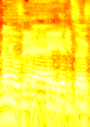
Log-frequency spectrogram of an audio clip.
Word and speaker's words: Bagans: I think his name's Zach Baggins. I think it's pronounced Bagans. I think Zach Bagans is his name.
